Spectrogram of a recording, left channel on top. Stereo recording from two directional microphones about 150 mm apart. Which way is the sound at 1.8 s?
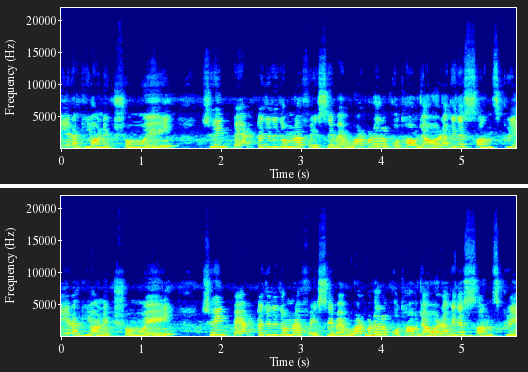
45° right (ahead or behind).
